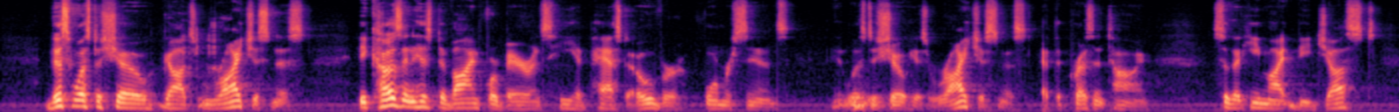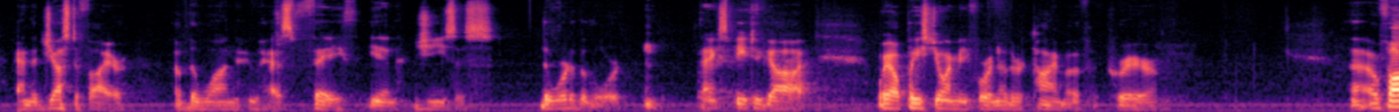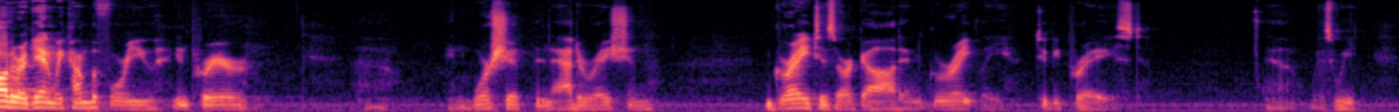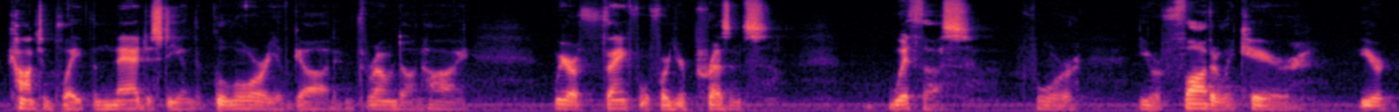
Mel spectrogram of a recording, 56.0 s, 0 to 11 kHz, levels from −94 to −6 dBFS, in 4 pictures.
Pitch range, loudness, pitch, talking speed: 105-145 Hz, -24 LUFS, 115 Hz, 120 wpm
